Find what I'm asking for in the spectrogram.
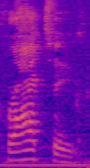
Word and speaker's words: Klaatu: Etu Barada Nicto. I know that shit by heart. Because I ain't going to let that shit get... – You're saying it wrong. – Am I? – It's Klaatu.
